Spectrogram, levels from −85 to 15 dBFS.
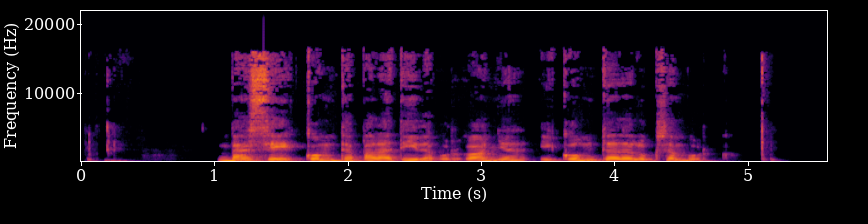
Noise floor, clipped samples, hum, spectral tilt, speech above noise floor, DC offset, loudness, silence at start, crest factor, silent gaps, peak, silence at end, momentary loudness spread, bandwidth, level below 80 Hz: -65 dBFS; under 0.1%; none; -5 dB/octave; 49 dB; under 0.1%; -16 LUFS; 0.2 s; 18 dB; none; 0 dBFS; 0.45 s; 18 LU; 17 kHz; -54 dBFS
